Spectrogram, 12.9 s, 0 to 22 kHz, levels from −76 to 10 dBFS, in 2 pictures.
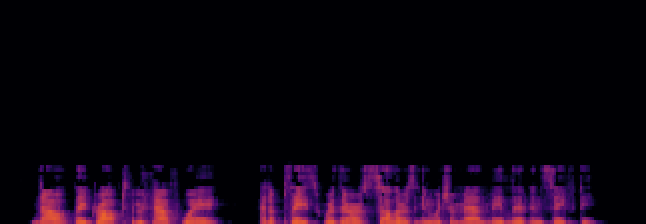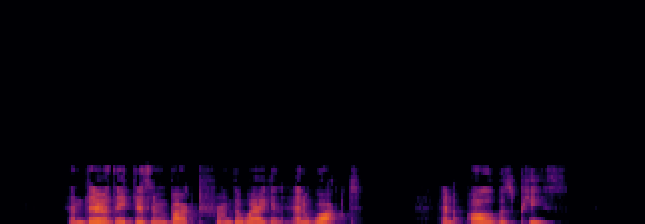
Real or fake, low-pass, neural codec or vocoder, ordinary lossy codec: fake; 7.2 kHz; vocoder, 22.05 kHz, 80 mel bands, Vocos; MP3, 24 kbps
